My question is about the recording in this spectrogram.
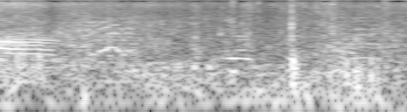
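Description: A steady rush of wind over the microphone and the sea around a small boat, with one sharp knock about one and a half seconds in.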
